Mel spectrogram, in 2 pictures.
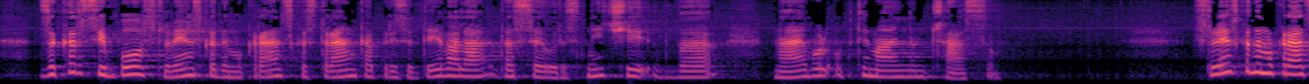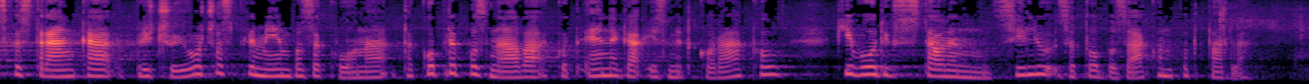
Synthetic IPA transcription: zakaɾsiboslɔʋeːnskad̪ɛmɔkɾaːt̪skast̪ɾaŋkapɾizad̪eːʋalad̪asɛuɾɛsniːt͡ʃiʋə | najbolɔpt̪imaːlnɛmt͡ʃa̰ːsu | slɔʋeːnskad̪ɛmɔkɾaːt̪skast̪ɾaŋkapɾit͡ʃujoːt͡ʃɔspɾɛmeːmbɔzakʰoːnat̪akoːpɾɛpɔznaːʋakɔt̪ʰɛːnɛɡaʔizmɛt̪kɔɾaːkɔwkiʋoːd̪iɡzast̪aːwlʲɛnɔmut̪siljuzat̪oːboza̰ːkɔnpɔt̪pəɾla̰

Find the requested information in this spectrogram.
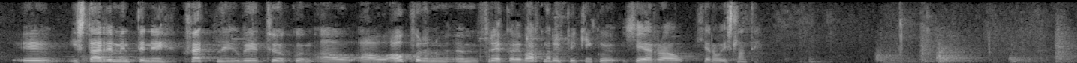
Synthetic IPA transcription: ist̪ajɾɪmɪnt̪ɪnːɪkʰvɛt̪nɪɣvɪðt̪ʰœːkʏmawawa̰ːwkʰvœɾðanʏmʏmfɾɛːkaɾɪvaɾt̪naɾʏhpiːciŋkʏçɛːɾawçɛːɾawist̪lant̪ɪ̥

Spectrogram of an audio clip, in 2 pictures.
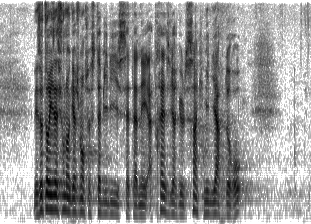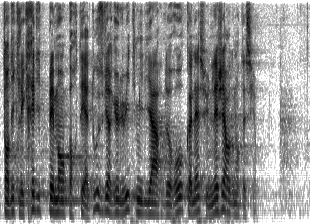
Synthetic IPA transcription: lezot̪ɔʁizasjɔ̃d̪ɑ̃ɡaʒmɑ̃səst̪abilizsɛt̪aneʔa̰t̪χɛzviʁɡʲylsɛ̃kmiljaʁd̪øʁo | t̪ɑ̃d̪ikəlekχed̪id̪əpemɑ̃pɔʁt̪ead̪uzviʁɡʲylɥit̪miljaʁd̪øʁokɔnɛsynleʒɛʁɔɡmɑ̃t̪asjɔ̰̃

